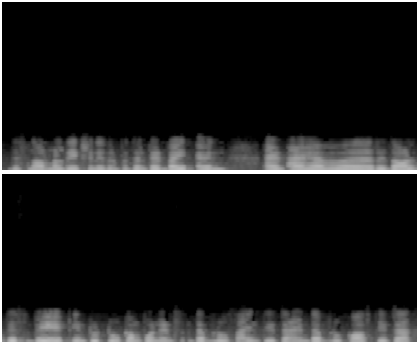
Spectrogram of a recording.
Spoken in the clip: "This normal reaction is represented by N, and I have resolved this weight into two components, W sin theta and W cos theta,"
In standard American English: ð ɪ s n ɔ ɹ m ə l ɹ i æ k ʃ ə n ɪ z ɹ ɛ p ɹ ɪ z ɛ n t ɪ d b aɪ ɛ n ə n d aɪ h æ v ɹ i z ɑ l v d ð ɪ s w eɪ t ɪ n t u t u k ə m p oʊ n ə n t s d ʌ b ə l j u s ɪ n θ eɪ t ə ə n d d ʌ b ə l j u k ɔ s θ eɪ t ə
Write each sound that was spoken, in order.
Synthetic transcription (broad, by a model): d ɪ s n ɔ ɹ m ə l ɹ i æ k ʃ ə n ɪ z ɹ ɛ p ɹ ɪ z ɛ n t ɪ d b aɪ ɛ n ə n d aɪ h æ v ɹ i z ɑ l v d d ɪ s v eɪ t ɪ n t u t u k ə m p oʊ n ə n t s d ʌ b l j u s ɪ n t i t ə ə n d d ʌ b l j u k ɔ s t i t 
